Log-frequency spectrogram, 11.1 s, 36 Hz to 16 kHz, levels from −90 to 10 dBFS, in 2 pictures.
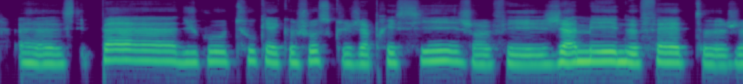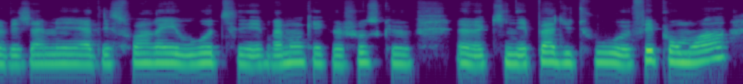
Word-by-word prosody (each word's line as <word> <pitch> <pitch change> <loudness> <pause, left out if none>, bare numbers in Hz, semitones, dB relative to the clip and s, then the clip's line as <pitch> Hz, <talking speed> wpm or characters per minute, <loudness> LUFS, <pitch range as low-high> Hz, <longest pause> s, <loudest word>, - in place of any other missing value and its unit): Heu, 165 -2 0
c'est 165 - -13
pas 210 -2 +3
du 180 0 -3
coup 190 +1 -2
tout 200 +2 -5
quelque 180 -3 -1
chose 195 +2 -2
que 165 - -5
j'apprécie, 190 +4 -1
je 160 -3 -3
fais 155 -1 -2
jamais 190 +3 +5
de 180 -2 +4
fête, 175 -1 +1
heu, 150 -1 -1
je 160 +1 -3
vais 150 -1 -3
jamais 160 +1 -3
à 155 - 0
des 160 +1 -5
soirées 175 0 0
ou 160 +2 0
autre, 175 -1 -2
c'est 150 -2 -2
vraiment 155 +4 0
quelque 165 -3 -4
chose 180 +4 -3
que, 160 -1 -5 0.3
heu, 160 -4 +1
qui 165 - -4
n'est 155 -1 +1
pas 185 +4 +3
du 170 -1 -1
tout, 175 0 -1
heu, 150 - -1
fait 210 +6 +6
pour 190 -2 +1
moi. 200 +8 +2
175 Hz, 210 wpm, -25 LUFS, 160-185 Hz, 0.3 s, fait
